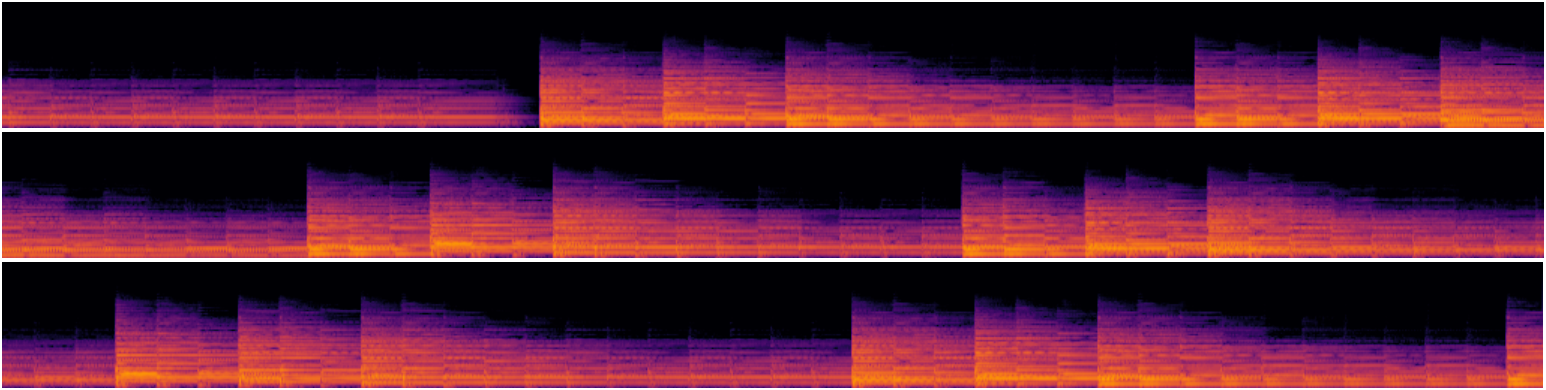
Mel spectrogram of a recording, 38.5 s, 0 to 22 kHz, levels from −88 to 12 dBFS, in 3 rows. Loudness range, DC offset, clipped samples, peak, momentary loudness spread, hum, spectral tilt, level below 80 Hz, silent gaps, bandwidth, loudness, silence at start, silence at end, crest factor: 7 LU; under 0.1%; under 0.1%; -2 dBFS; 15 LU; none; -10 dB/octave; -40 dBFS; none; 6 kHz; -20 LUFS; 0 s; 0 s; 18 dB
